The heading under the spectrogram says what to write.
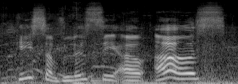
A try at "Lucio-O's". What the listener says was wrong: He doesn't actually pronounce the S in Lucio O, so it's like Lucio O. So I think he's just telling you to have a singular O.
